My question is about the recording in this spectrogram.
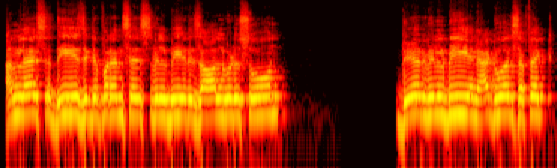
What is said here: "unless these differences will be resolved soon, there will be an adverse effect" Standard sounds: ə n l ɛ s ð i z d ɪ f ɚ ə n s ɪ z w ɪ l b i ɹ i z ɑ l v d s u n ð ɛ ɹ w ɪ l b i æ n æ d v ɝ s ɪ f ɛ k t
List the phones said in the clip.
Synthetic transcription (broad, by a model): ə n l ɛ s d i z d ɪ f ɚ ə n s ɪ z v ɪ l b i ɹ i z ɑ l v d s u n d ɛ ɹ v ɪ l b i æ n æ d v ɝ s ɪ f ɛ k t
